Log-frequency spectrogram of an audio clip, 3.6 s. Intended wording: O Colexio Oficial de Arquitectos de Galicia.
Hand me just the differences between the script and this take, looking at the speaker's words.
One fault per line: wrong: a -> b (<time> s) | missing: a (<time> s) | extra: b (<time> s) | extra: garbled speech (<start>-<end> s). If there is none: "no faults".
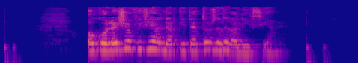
extra: de (2.2 s)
